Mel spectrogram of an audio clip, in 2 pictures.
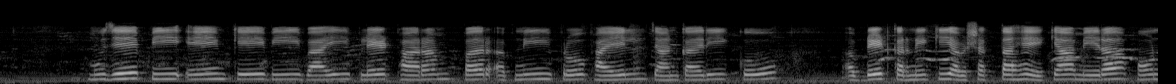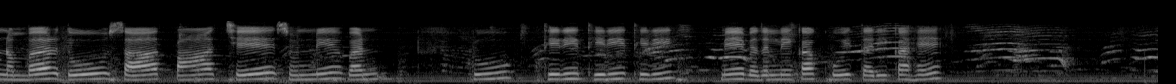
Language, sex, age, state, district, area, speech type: Hindi, female, 45-60, Madhya Pradesh, Seoni, urban, read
